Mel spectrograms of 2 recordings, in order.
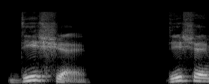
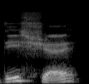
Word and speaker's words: disce: Disce means learn. So we can see that the translation is pretty simple. Now, you look at this word disce, that's the Christian pronunciation. Disce would be classical pronunciation.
